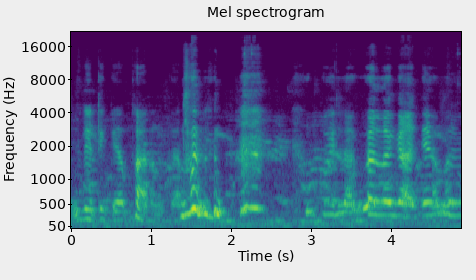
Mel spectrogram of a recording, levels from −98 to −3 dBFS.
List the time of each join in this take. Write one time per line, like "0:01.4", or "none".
0:02.0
